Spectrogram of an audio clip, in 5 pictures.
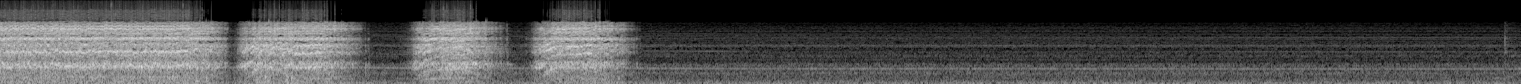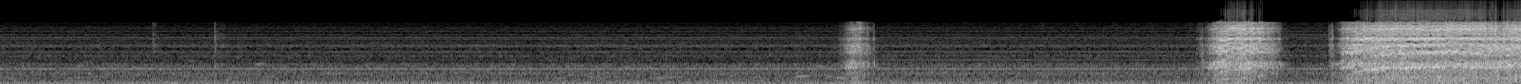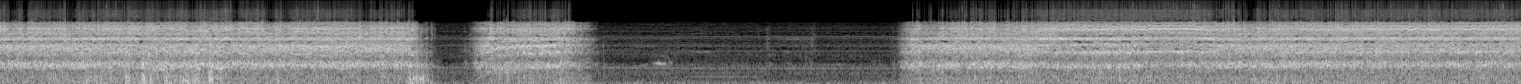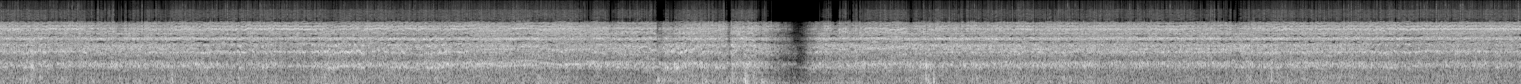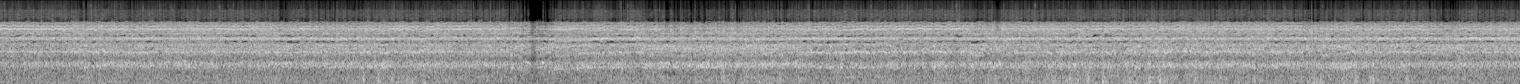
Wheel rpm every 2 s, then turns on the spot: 190, 90, 80, 20, 0, 0, 0, 0, 0, 0, 0, 0, 0, 20, 110, 220, 210, 140, 30, 20, 210, 220, 240, 230, 230, 250, 120, 200, 230, 230, 230, 230, 220, 190, 220, 230, 230, 230.
34-38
